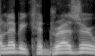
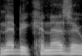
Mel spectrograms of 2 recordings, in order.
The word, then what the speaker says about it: Nebuchadrezzar: Well, first of all, Nebuchadrezzar, which your Bible probably has, is actually probably the more accurate pronunciation, but we're also used to the Nebuchadnezzar, which the Hebraized transliteration leads us to. So I won't try to correct that, although if you're going to pick between the two, the Nebuchadrezzar is actually the, perhaps, scholars believe, maybe the more closely to the Chaldean pronunciation.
